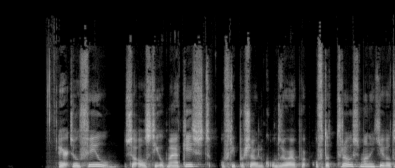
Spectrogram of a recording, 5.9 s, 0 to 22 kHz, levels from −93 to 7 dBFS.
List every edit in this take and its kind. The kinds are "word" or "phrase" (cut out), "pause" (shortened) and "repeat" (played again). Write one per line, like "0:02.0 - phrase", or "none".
0:01.1 - word
0:02.7 - word
0:04.6 - word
